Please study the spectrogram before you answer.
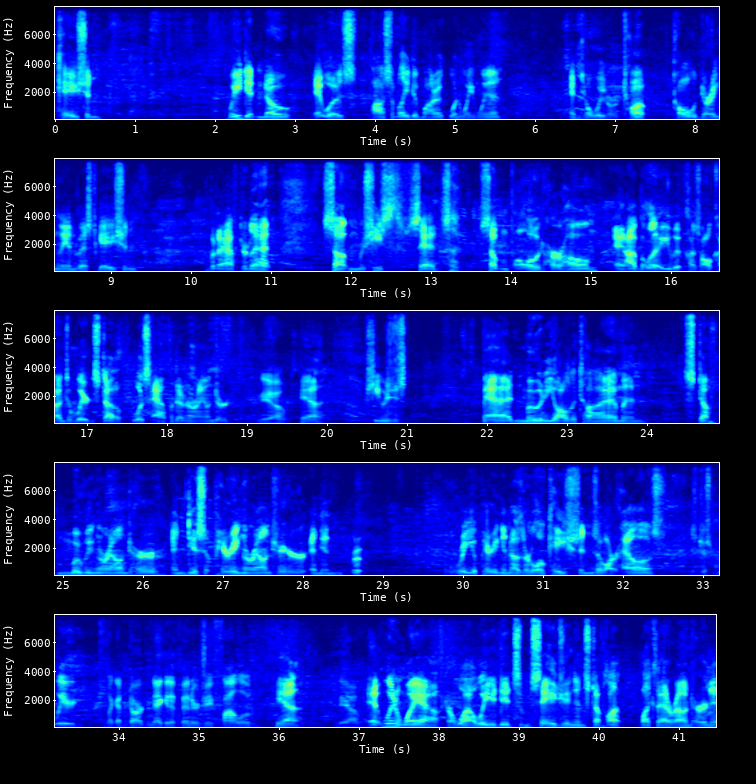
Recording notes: This episode is a special edition coming live from the ParaUnity Convention at Miami County 4H Fairgrounds in Peru, IN. We are joined by several guests from local investigation groups.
